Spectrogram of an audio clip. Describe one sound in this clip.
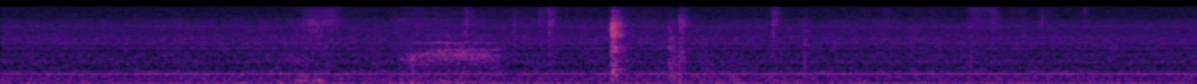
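A plastic card sleeve crinkles and rustles in hands.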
